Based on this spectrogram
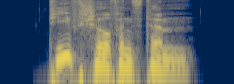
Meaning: strong dative masculine/neuter singular superlative degree of tiefschürfend
- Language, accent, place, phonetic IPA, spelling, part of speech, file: German, Germany, Berlin, [ˈtiːfˌʃʏʁfn̩t͡stəm], tiefschürfendstem, adjective, De-tiefschürfendstem.ogg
